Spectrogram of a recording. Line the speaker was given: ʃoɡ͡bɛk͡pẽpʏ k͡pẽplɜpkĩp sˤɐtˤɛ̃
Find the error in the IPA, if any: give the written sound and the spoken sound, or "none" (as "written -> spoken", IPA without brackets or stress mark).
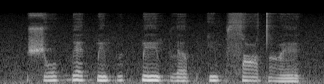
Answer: none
